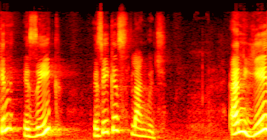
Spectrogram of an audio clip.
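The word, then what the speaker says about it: язык: e, like in word Ezek, Ezek. As you can listen, that ya here is not pronounced as ya, but e, Ezek. Why? Because this ya is in an unstressed position.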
